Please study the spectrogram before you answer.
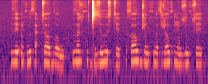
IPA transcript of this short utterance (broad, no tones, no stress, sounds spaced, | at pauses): ð e ʔ ã xʷ ɯ θ a ʔ t͡s ʌː ɡʷ ʌː w | ð ʌ z xʷ ɯ ɡ͡ǀ ɯ z ɯː s t͡s e | x ʌː w d͡ʒ ʌ w xʷ ʌː θ ʒ ʌː xʷ ŋʷ ã w z u xʷ s e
